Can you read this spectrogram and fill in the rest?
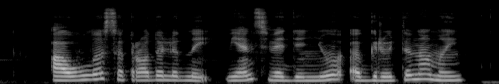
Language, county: Lithuanian, Kaunas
